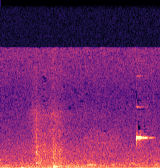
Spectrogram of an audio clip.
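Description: Near silence with a faint tap, then near the end a short, high electronic beep.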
